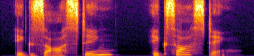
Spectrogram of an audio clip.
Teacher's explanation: The H is silent and the stress is on the second syllable.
